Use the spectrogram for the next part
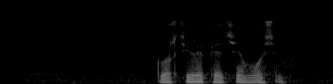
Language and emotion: Russian, neutral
